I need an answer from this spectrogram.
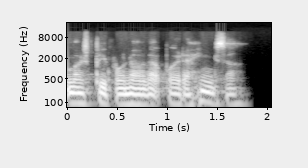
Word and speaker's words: ahimsa: people know that word ahinsa sometimes you hear it pronounced as ahimsa which is an understandable mispronunciation okay big white circle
